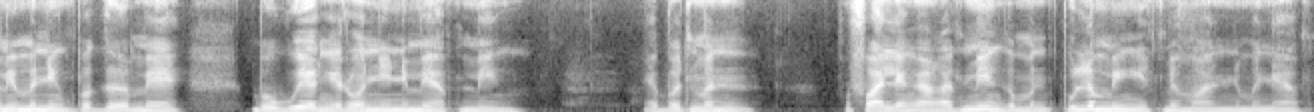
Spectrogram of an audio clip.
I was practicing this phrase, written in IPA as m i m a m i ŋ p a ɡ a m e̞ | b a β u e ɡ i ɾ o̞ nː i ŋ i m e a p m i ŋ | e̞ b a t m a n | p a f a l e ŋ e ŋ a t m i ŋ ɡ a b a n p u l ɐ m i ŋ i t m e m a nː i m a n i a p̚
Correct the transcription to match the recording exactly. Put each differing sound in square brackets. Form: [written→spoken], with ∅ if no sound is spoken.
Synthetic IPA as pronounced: m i m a [m→n] i ŋ p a ɡ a m e̞ | b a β u e [ɡ→ŋ] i ɾ o̞ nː i [ŋ→n] i m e a p m i ŋ | e̞ b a t m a n | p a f a l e ŋ [e→a] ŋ a t m i ŋ ɡ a [b→m] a n p u l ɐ m i ŋ i t m e m a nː i m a n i a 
